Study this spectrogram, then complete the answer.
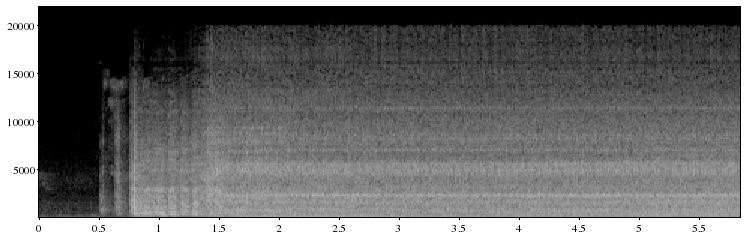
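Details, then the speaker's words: BMW 550i F10 N63 right after replacing spark plugs and ignition coils: quick crank and catch, then a smooth, steady idle with no hunting or misses; earlier small idle rpm fluctuations are gone, normal start and idle. "I haven't done hard acceleration yet but the car definitely idles better I used to have very small fluctuations in two rpms as it's idling it's perfect now"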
